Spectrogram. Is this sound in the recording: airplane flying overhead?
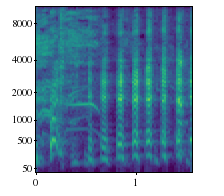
no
